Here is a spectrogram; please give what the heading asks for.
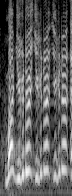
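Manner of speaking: high, eager coaching cheer; pep talk. Acted. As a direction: cheer the team on.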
